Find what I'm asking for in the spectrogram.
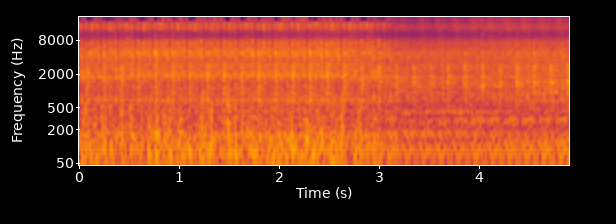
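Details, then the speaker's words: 2011 Dodge Ram 6.7L Cummins diesel idling rough with an uneven, stumbling clattering knock; customer reports heavy white smoke on acceleration and more shaking in the morning; injectors being checked by scanner; engine misfire at idle. "tenemos este diagnóstico También la misma troca el motor está fallando 2011 r 67 Oigan n más el sonido que trae el"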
